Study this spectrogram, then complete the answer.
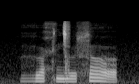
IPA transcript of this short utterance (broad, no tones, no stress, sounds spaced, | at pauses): ɦ ɵ ħ ŋ͡ǀ ɵ ɬ ʌ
